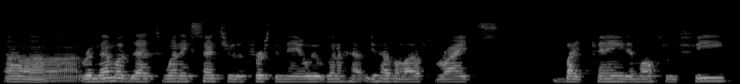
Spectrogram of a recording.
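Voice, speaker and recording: A man's voice: medium pitch, fairly even intonation, moderate pace, vocal fry, highs cut off. A man whose first language is Portuguese, speaking English casually as a web designer while walking a client through their website, repeating words and laughing at himself. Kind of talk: casual screen-recorded walkthrough.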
